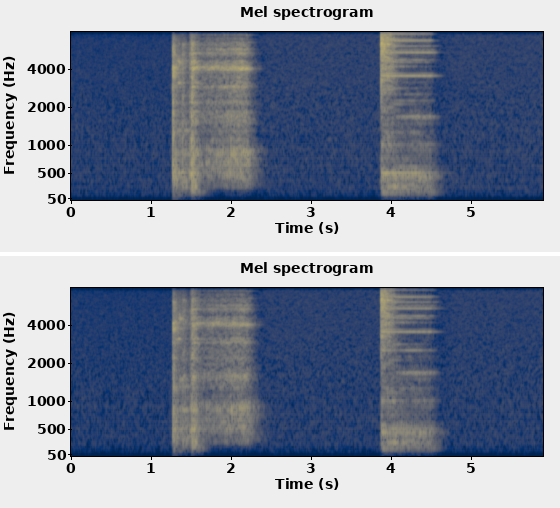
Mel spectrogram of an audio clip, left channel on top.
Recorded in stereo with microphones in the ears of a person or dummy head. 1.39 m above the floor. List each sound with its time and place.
1.3 s a dropped coin: 45° left (ahead or behind), 1.9 m
3.9 s a chime: centre (ahead or behind), 0.6 m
